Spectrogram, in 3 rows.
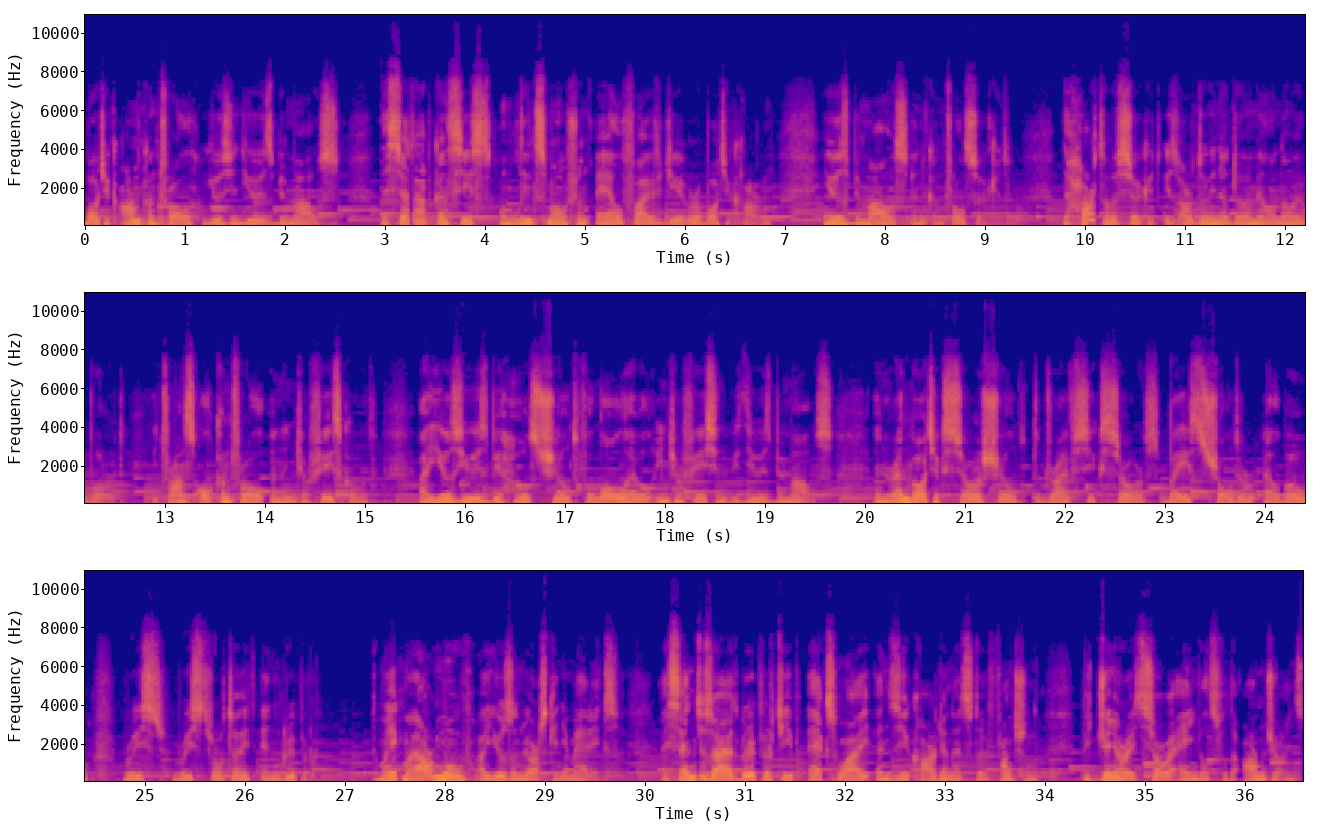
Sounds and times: Music: 0.0s - 36.5s
Speech: 0.0s - 36.5s.

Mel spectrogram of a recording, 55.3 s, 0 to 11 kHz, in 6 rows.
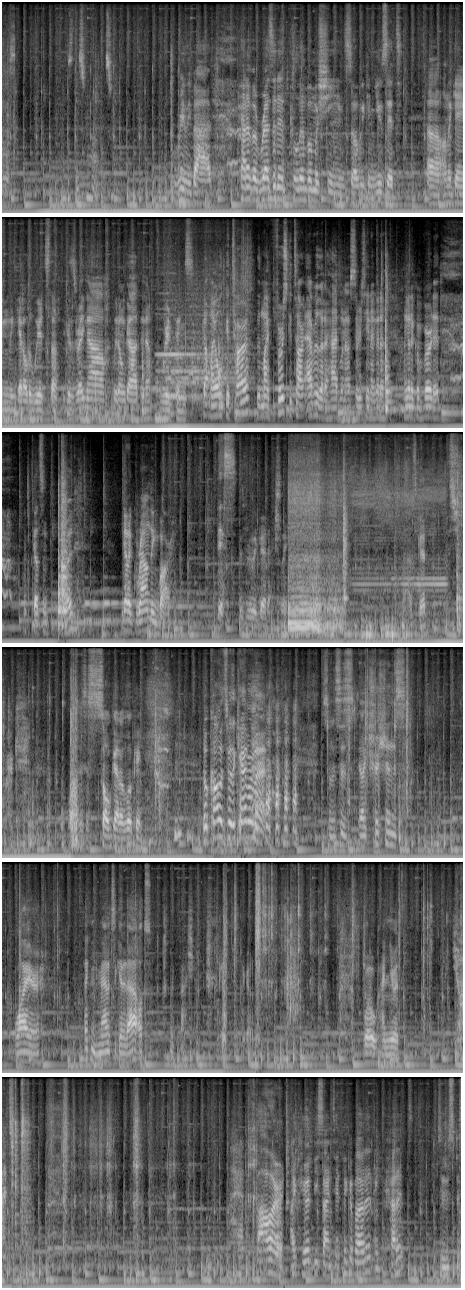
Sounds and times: Speech: 0.0s - 0.3s, 1.2s - 2.3s, 3.4s - 4.2s, 4.8s - 18.0s, 19.0s - 20.0s, 20.8s - 21.9s, 22.7s - 24.2s, 26.5s - 28.2s, 29.0s - 30.5s, 31.7s - 32.9s, 34.1s - 35.8s, 37.1s - 37.7s, 38.5s - 42.0s, 44.1s - 44.9s, 45.9s - 46.4s, 50.8s - 55.2s
Music: 0.0s - 55.2s.

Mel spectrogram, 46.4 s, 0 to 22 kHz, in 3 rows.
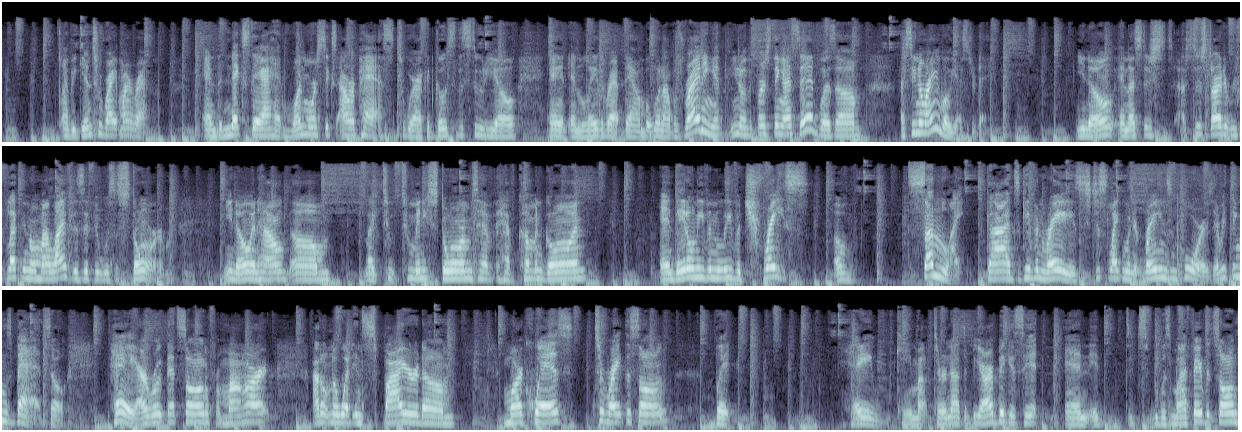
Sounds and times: Music: 0.0s - 46.4s
Speech: 0.7s - 1.9s, 2.5s - 12.4s, 13.4s - 17.6s, 18.2s - 22.8s, 23.7s - 26.2s, 26.8s - 36.6s, 37.2s - 40.1s, 41.5s - 46.4s.

